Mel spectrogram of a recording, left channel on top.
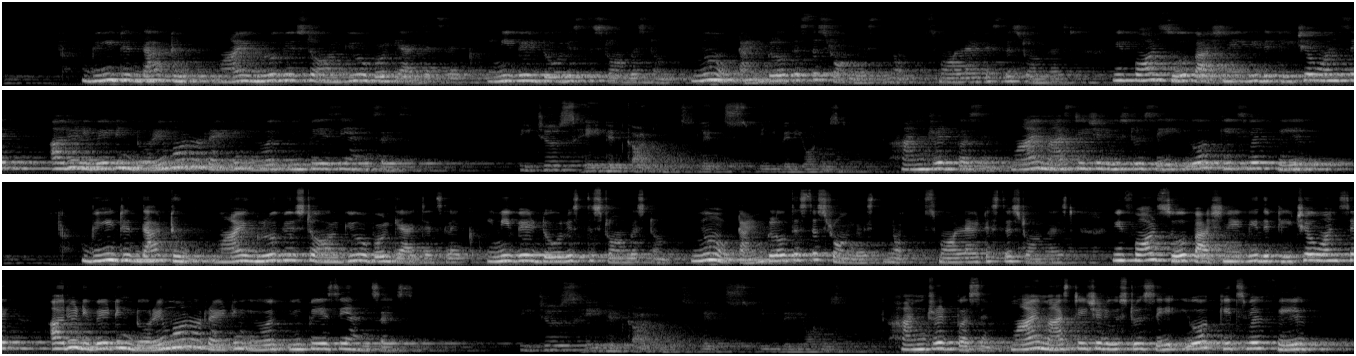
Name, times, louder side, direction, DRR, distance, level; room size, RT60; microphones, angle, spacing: voice 1, 0.8-9.0 9.4-10.6 11.1-13.7 14.0-17.5 22.4-26.6, right 4 dB, 65° right, 10 dB, 0.3 m, -24 dB
voice 2, 18.7-21.9, left 1 dB, 70° left, 2 dB, 0.8 m, -42 dB
6.7 x 5.3 x 3.2 m, 2.2 s
head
